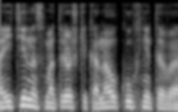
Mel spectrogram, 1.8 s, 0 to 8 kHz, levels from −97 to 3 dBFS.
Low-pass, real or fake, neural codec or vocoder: 7.2 kHz; real; none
